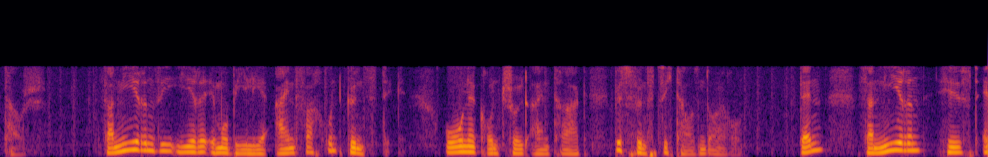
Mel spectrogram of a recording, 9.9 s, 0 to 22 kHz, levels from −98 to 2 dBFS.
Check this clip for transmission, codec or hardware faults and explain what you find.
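Nothing faulty found: the speech comes through a call path with no content above 4 kHz, which fits narrowband G.711 A-law at 64 kbps, and that band limit is simply how that codec works.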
